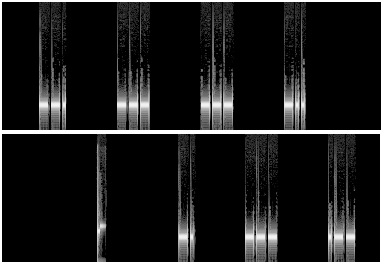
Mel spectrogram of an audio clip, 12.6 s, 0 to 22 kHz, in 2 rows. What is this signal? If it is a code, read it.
Morse code, heard as a keyed tone, about 25 wpm, spaced as for 9 wpm, 700 Hz. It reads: GOOD NOW
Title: 6x Character Spacing - Top 500 Words - 25wpm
